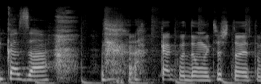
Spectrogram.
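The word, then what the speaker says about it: kaza: И а произносится как коза.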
